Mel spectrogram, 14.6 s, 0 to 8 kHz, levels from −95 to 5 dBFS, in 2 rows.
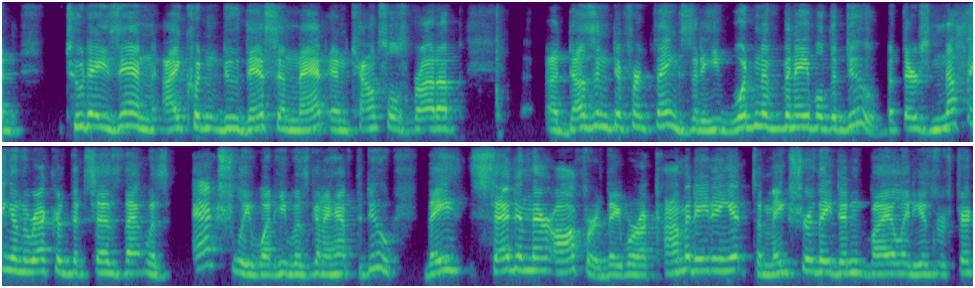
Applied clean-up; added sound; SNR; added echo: none; none; none; none.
